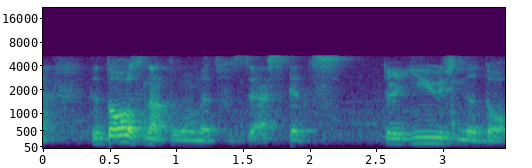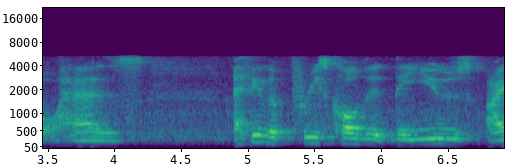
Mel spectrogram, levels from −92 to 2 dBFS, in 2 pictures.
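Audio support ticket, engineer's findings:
Listened through the full clip and nothing stood out; no findings to log against any component.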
